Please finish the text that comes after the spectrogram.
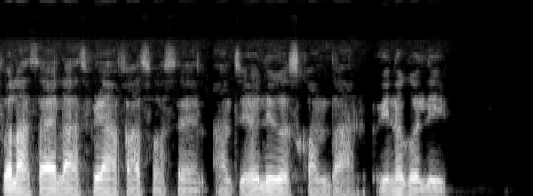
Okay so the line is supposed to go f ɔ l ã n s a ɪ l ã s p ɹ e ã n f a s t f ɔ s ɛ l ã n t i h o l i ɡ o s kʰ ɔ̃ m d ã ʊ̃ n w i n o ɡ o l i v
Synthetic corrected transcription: f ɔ l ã n s a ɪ l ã s p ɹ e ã n f a s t f ɔ s ɛ l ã n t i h o l i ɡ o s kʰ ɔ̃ m d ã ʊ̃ n w i n o ɡ o l i v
